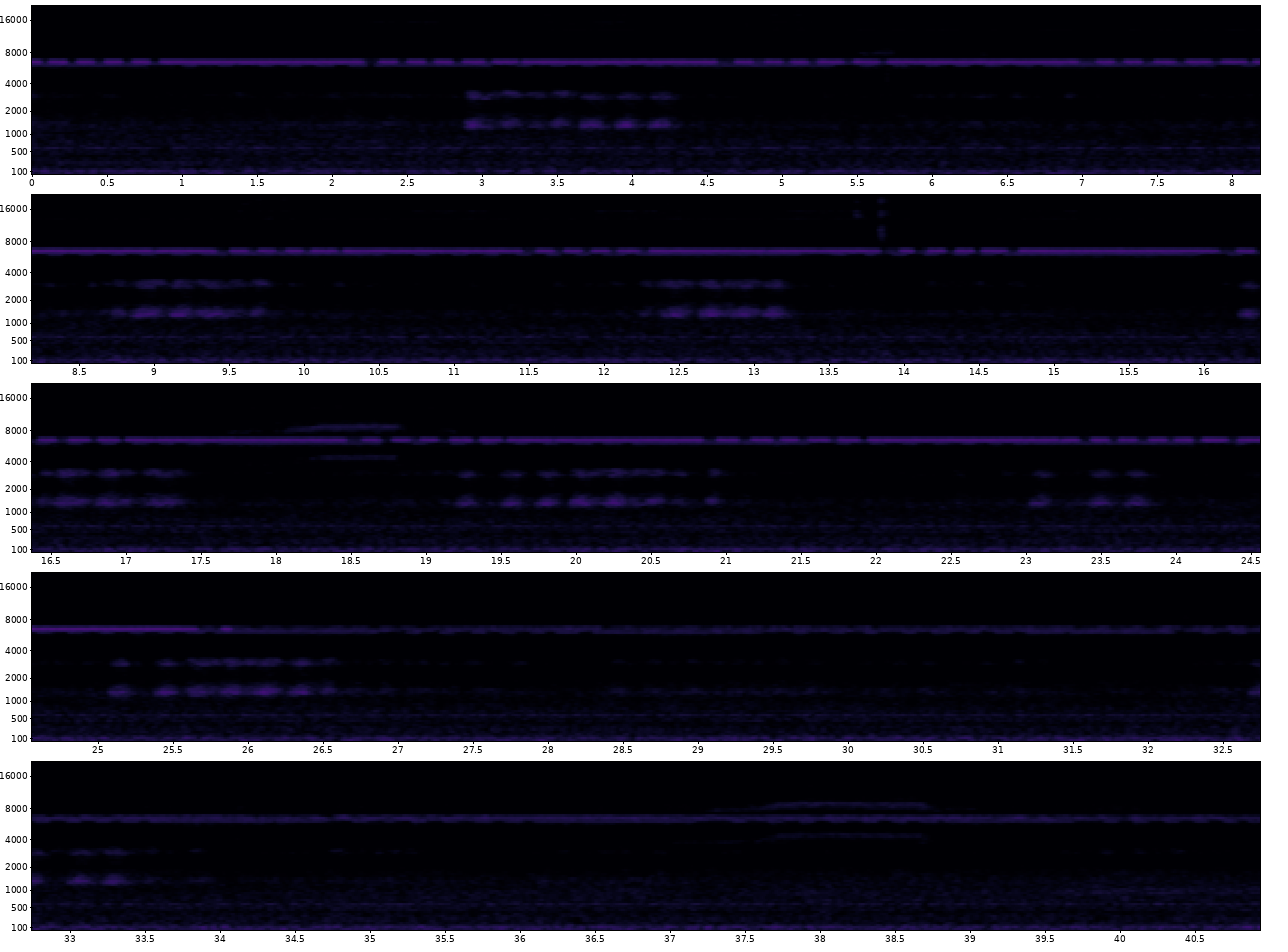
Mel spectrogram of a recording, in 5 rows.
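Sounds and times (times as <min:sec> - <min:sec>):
high-pitched insect trill: 0:36.9 - 0:39.0.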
